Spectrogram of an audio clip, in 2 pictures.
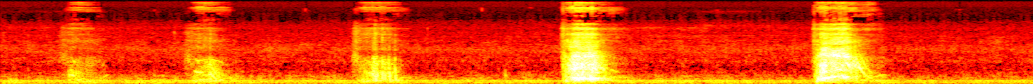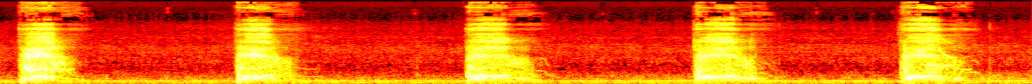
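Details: Pet coughing: ten short, harsh coughs evenly spaced about two seconds apart, growing louder over the run.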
